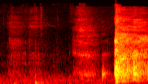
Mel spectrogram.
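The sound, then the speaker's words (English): A few short, nervous coughs, starting soft and building to a louder, harsher burst at the end, with no talking. “Oh, see? Nervous coughs.”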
